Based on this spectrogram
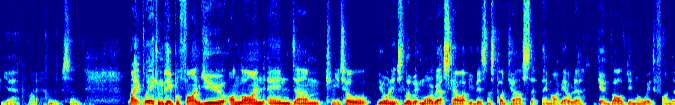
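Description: Against a quiet background, a man with an Australian accent speaks fairly quickly at a fairly low pitch, with ordinary pitch variation and big swings in loudness. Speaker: podcast host. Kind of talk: casual interview; scripted show intro.

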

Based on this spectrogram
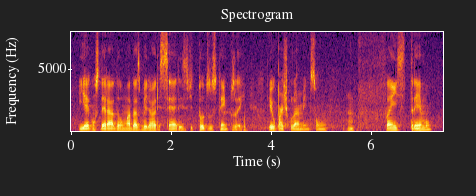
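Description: Using fairly even intonation and a medium pitch, a man talks at a moderate pace with long, frequent pauses. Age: 20s. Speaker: podcast host, film student. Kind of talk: casual solo podcast monologue.

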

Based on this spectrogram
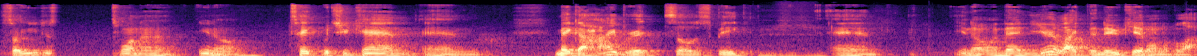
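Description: A man with an American accent speaks at a moderate pace and a fairly low pitch, somewhat breathy and with fairly even intonation, leaving long, frequent pauses amid audible room echo. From US East Coast. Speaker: actor and comic book creator. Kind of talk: casual interview. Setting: Skype call.

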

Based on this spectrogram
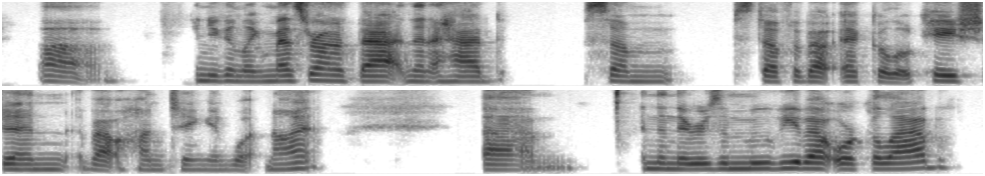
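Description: A woman with a slight Southern US accent talks at a fairly quick pace in a medium-pitched voice with fairly even intonation. The sound is dry and close with no echo, very clean, and the background is silent. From Texas. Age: 20s. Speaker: podcast guest and ocean advocate. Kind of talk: casual chat.

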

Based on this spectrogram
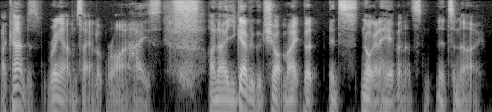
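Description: Speaking at a fairly quick pace with a New Zealand accent, a man uses a very deep, low pitch with vocal fry, and the recording is very clean with a silent background. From New Zealand, New Plymouth, Taranaki. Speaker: recruitment firm director. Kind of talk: casual interview.

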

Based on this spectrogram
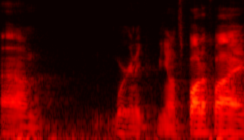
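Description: With an American accent, a man speaks at a moderate pace in a fairly low pitch and fairly even intonation, an ordinary speaking voice. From Utah. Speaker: ATM business owner and podcast co-host. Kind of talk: casual chat. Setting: home.

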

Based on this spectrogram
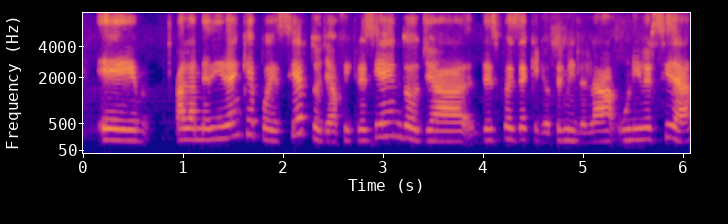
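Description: Fairly slow speech from a woman, medium in pitch, with ordinary pitch variation. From Colombia, coffee region (Armenia, Quindío). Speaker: community legal and social services advisor. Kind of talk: interview. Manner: halting, many fillers.

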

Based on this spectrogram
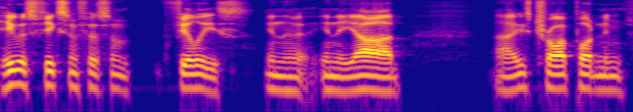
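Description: At a fairly slow pace, a man with an Australian accent speaks in a fairly low pitch with monotone, flat intonation on a very clean recording with a silent background. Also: dry, close sound with no echo. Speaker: sports and racing podcast host. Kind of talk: casual chat.

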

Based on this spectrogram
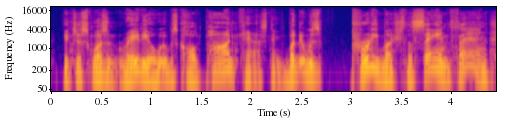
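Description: A man with an American accent talks at medium pitch, his voice making very wide pitch swings. The sound is dry and close with no echo, on a very clean recording with a silent background. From Southern California. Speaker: voice actor and podcaster. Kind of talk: personal monologue.

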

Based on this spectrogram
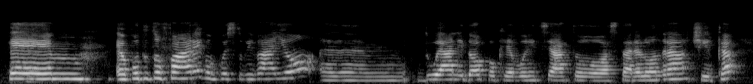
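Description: Speaking at a moderate pace over noticeable background noise, a woman with a fairly high pitch shows ordinary pitch variation. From Milan, northern Italy. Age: 30s. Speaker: garden designer. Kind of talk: casual chat.

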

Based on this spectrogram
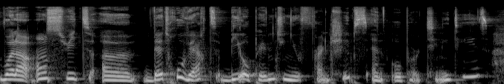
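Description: Dark, mellow tone from a woman, her voice somewhat breathy. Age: 20s. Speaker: solo podcaster. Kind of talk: casual monologue. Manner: frequent English code-switching; hesitant, many fillers.

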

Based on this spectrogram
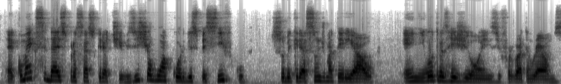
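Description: Speaking with a Brazilian accent, a man uses a fairly high pitch. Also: ordinary pitch variation, moderate pace. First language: Portuguese. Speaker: podcast co-host. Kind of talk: interview.

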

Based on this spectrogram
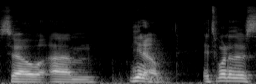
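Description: With an ordinary speaking voice, a man talks at a moderate pace in a medium pitch with fairly even intonation. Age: 30s. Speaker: astrologer. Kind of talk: casual chat. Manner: casual.

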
